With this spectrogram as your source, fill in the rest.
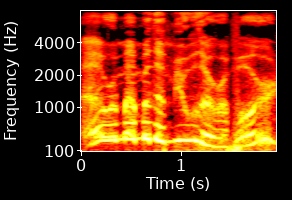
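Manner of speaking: very high, slow, put-on old smoker voice. Joking about talking about the news in twenty years: put-on older smoker voice. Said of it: "You're gonna sound like that in twenty years?".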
